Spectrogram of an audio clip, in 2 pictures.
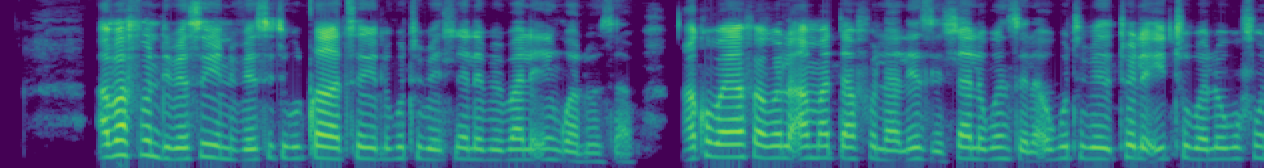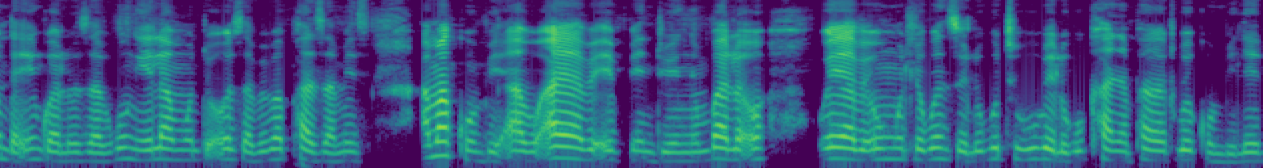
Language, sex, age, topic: North Ndebele, female, 36-49, education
